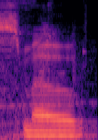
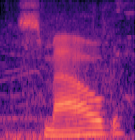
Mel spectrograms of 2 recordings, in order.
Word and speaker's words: Smaug: Smaug. That's, I always took it to be Smo. You know, silent GH kind of thing.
